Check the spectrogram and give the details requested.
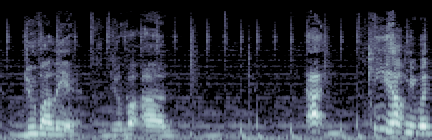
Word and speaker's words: Duvalier: Duvalier. Can you help me with that? help me with it here. It's Duvalier. Okay. He just told me, and I forgot that quickly. All right. Duvalier.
